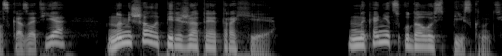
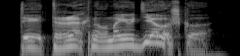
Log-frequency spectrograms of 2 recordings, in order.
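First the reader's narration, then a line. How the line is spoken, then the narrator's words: Growled. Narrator (Russian): рыкнул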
